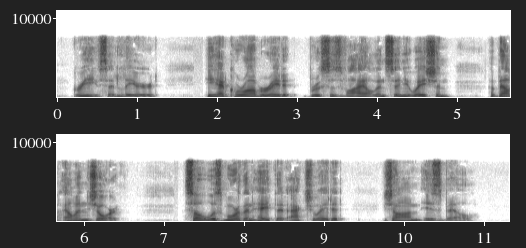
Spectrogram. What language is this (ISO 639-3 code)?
eng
